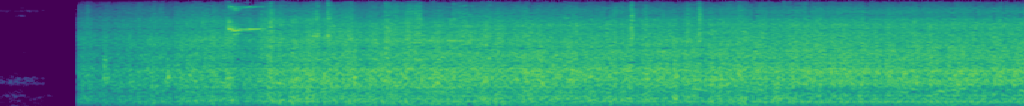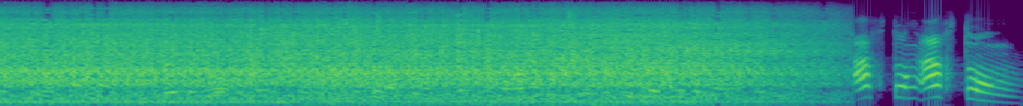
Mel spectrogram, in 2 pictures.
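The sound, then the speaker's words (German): A replica of the first World War I tank drives through England, with a loud, continuous mechanical engine rumble and clatter that holds steady for about twelve seconds before stopping. “wollen wir euch kurz mal einspielen, wie es sich anhört, wenn solch ein Panzer fährt”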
